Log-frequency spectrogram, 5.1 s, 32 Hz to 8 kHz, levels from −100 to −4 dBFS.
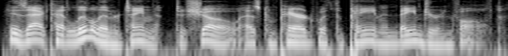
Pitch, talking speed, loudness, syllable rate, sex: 120 Hz, 175 wpm, -21 LUFS, 4.9 syllables/s, male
